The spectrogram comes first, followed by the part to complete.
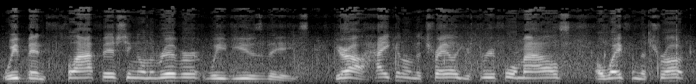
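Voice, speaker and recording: A man in his thirties talks through hiking gear in a friendly, practical way, standing by a river in a mountain valley. The camera sits a few steps off, and clear outdoor noise runs behind his voice. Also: fairly high pitch, steady tone, moderate pace, a bit bright, poor audio. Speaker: vlogger. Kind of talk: casual outdoor gear rundown. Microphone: camera a few steps away.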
